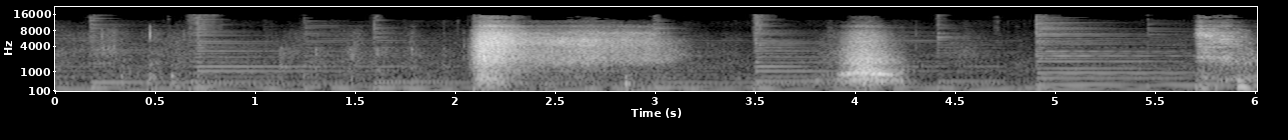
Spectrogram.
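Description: Background music with steady held notes. Over it, a woman hisses sharply through clenched teeth for about a second, starting about two seconds in, then gives a short yelp about four seconds in, a reaction to ice-cold meltwater on her feet.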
